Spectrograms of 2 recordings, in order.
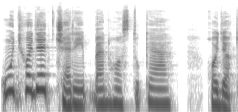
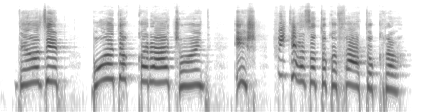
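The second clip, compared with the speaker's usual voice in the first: very high, called-out tone. From the neighbouring fir tree, calling across to the children, calling out in farewell. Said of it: "kiáltották át búcsúként".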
